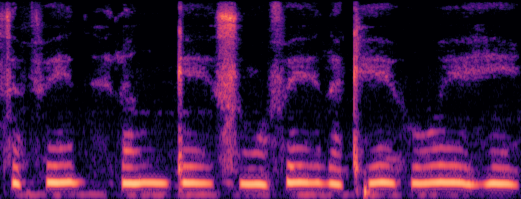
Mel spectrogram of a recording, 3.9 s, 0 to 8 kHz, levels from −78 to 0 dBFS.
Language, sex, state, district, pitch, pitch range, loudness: Hindi, female, Madhya Pradesh, Bhopal, 245 Hz, 240-255 Hz, -18 LUFS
